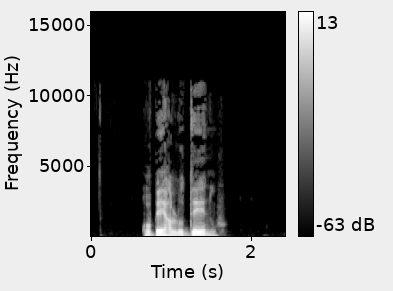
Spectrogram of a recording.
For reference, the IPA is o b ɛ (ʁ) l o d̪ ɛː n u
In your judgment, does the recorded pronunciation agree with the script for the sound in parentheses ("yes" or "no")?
yes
